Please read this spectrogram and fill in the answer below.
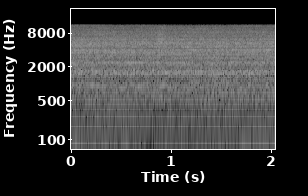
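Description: Steady whooshing hiss of a running electric blower, with a faint steady hum under it.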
